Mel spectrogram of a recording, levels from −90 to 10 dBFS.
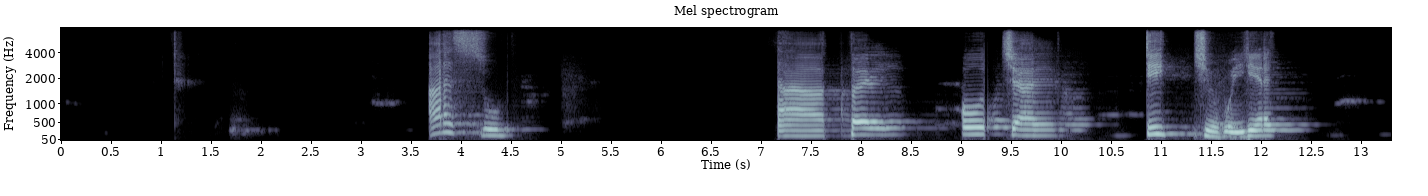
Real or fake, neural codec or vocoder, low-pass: fake; codec, 16 kHz, 0.5 kbps, X-Codec, HuBERT features, trained on balanced general audio; 7.2 kHz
